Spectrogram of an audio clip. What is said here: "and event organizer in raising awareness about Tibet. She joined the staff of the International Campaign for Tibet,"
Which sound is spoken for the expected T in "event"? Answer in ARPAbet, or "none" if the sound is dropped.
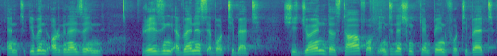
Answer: none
